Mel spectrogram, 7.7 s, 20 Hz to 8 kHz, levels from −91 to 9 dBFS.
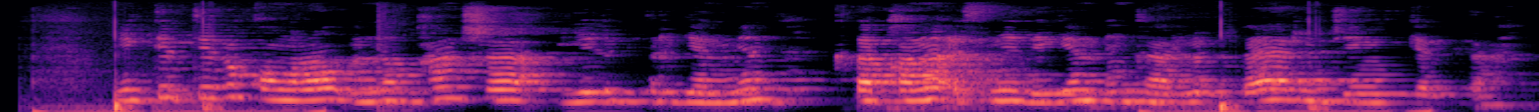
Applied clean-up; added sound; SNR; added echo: classical method WPE with log-MMSE.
